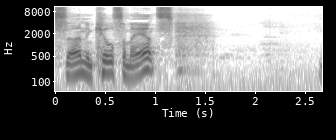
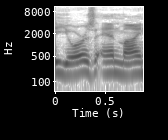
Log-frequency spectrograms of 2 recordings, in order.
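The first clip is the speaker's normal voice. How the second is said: ordinary talk, nothing marked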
